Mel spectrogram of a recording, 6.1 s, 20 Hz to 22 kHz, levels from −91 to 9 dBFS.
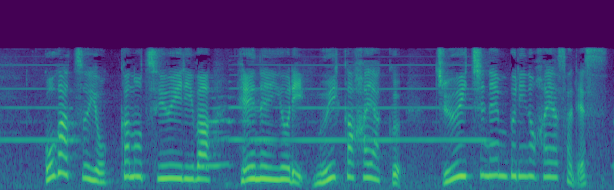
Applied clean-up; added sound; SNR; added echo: none; Wind instrument, woodwind instrument; 17 dB; none.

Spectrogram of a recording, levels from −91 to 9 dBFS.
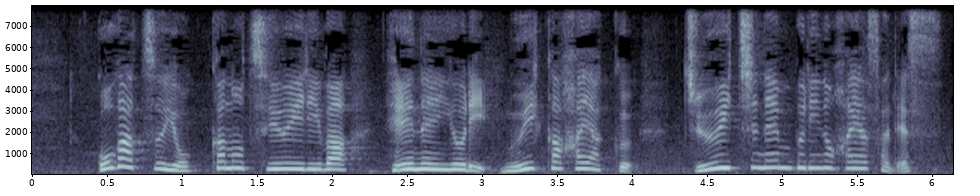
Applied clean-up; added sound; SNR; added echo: none; none; none; none.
